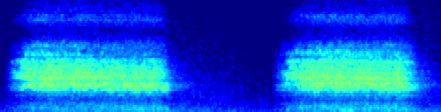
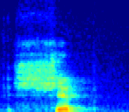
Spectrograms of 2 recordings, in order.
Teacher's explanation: s with the with the accent mark over the top is makes a hissing sound with the teeth fully closed together so it sounds like sh sh sh teeth should be clenched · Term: palatal sibilant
